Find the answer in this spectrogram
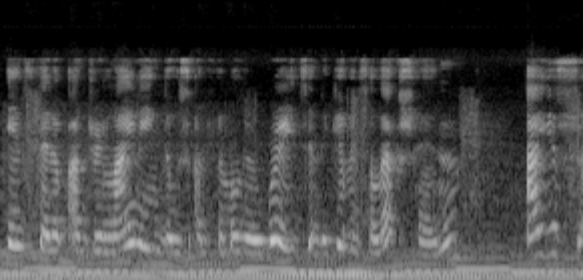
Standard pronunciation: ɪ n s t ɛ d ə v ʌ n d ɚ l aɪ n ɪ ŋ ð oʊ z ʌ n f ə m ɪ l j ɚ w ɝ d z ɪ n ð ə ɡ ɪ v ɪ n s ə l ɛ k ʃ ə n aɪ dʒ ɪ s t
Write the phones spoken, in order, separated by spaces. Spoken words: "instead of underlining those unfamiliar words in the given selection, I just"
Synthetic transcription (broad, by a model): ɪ n s t ɛ d ə v ʌ n d ɚ l aɪ n ɪ ŋ ð oʊ z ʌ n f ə m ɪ l j ɚ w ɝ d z ɪ n ð ə ɡ ɪ v ɪ n s ə l ɛ k ʃ ə n aɪ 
